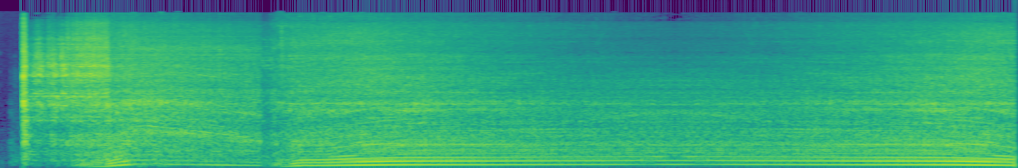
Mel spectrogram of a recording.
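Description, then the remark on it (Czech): A car engine cranks and catches with a sharp burst, then revs and settles into a steady, loud rumble that rises again as the vehicle pulls away. No voices. “A teď ti ukážu, jak řídí auto geniální opilci.”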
